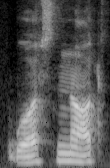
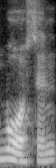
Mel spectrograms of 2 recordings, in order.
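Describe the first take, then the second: First: It is said as two full words. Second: It is said as one contracted word. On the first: It is more formal. "es la forma larga" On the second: It is informal. "sería la forma contraída"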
